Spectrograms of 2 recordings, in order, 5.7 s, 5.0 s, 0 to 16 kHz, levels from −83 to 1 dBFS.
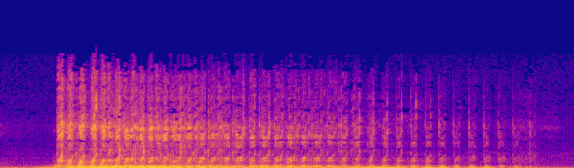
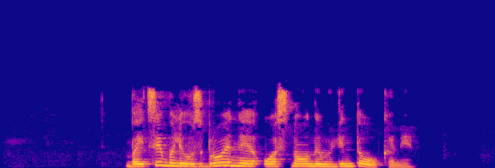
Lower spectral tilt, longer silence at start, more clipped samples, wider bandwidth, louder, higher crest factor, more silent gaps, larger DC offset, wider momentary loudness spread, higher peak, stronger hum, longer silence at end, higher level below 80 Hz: first, -5.5 dB/octave vs -3.5 dB/octave; second, 0 s vs 1.25 s; neither; first, 10.5 kHz vs 8 kHz; about the same, -15 LUFS vs -14 LUFS; about the same, 16 dB vs 14 dB; neither; first, 2% vs under 0.1%; about the same, 15 LU vs 14 LU; about the same, 0 dBFS vs -2 dBFS; neither; second, 0.05 s vs 0.85 s; first, -24 dBFS vs -58 dBFS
